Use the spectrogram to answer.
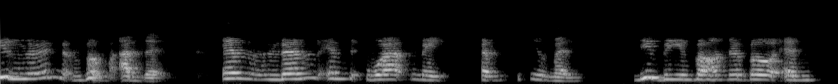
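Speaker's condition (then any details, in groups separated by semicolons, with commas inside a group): Cerebral palsy; affects speech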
